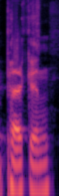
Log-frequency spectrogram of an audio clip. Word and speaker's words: pecan: down where we're going pecan most likely i don't sound like a fucking idiot no that's probably how to say it because they i ironically say peckin like it's an inside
